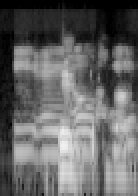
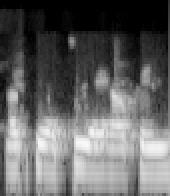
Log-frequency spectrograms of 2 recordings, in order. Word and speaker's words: TAOP: TAOP. TAOP.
